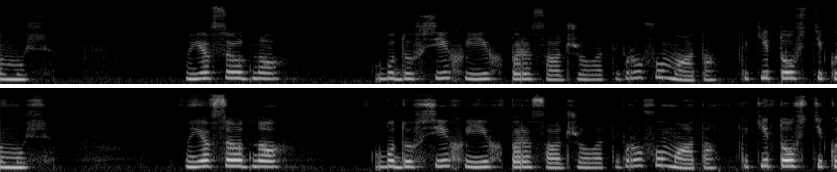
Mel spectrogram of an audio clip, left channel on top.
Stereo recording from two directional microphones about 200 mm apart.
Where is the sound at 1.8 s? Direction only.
20° right (ahead or behind).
